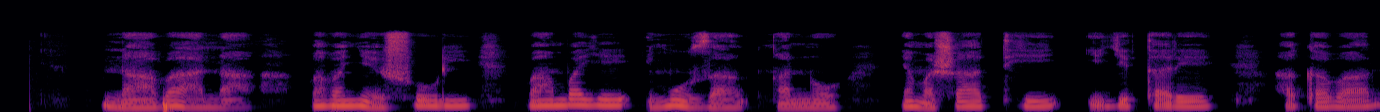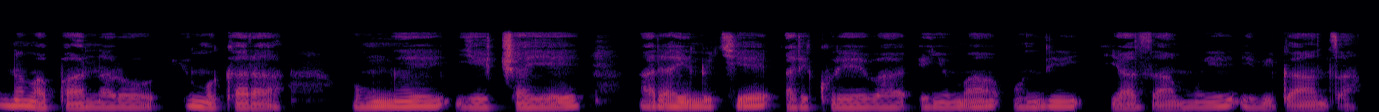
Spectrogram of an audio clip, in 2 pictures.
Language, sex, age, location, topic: Kinyarwanda, male, 18-24, Nyagatare, education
